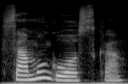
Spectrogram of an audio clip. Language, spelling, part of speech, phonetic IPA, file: Polish, samogłoska, noun, [ˌsãmɔˈɡwɔska], Pl-samogłoska.ogg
